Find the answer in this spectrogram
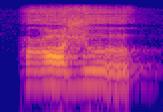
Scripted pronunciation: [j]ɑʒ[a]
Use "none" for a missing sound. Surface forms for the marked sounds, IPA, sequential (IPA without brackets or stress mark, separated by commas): ɣ, ə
